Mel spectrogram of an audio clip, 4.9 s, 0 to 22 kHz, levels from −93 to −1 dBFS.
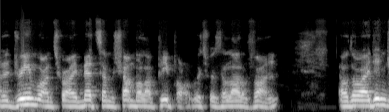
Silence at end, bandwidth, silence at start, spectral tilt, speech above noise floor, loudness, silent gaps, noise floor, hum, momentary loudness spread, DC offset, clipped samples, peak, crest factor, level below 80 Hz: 0 s; 8.2 kHz; 0 s; -7.5 dB/octave; 37 dB; -18 LUFS; none; -54 dBFS; none; 18 LU; under 0.1%; under 0.1%; 0 dBFS; 18 dB; -54 dBFS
